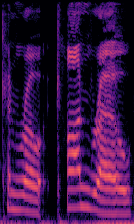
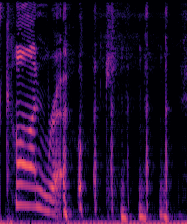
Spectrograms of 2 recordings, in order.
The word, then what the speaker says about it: Conroe: Country Club near Lake Conroe. I'm getting this wrong. It's not Conroe. It's Conroe. Conroe. All right. The emphasis on the con, okay?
